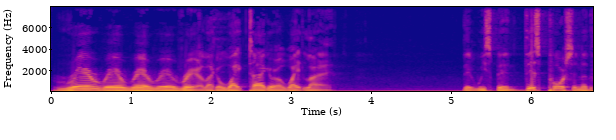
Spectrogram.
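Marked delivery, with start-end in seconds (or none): 0.0-1.9 each "rare" hit harder; repeated emphasis. Acted. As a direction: hammer the word "rare" over and over. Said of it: "it's rare".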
